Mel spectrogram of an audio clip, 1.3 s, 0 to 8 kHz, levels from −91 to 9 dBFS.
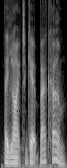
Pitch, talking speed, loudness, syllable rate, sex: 110 Hz, 265 wpm, -16 LUFS, 5.0 syllables/s, male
